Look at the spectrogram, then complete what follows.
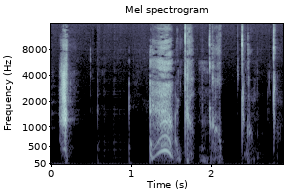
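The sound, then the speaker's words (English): A voice imitates a caveman chewing on sunflower seeds: a sharp crunchy click, then a loud grunting, groaning vocal burst with rising-falling pitch, followed by several short crackly smacks and clicks. “That's my caveman chewing on sunflower seeds sound, by the way.”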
